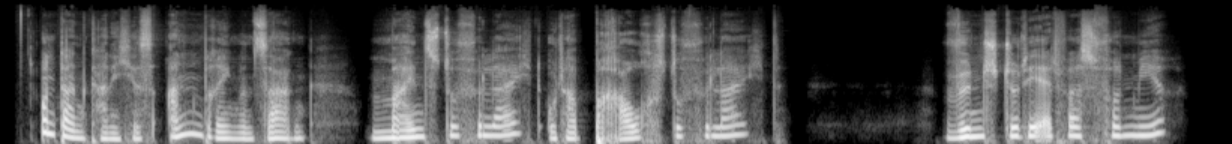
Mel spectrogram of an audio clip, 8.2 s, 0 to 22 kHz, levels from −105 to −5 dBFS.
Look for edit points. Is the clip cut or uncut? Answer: uncut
